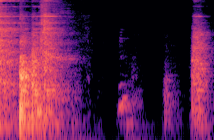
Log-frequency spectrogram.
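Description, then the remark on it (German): A spoon hits a hard floor with a loud metallic clatter, then bounces a few more times with smaller, fading clinks before a final rattle, with no talking. “Mir ist der Löffel runtergefallen.”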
